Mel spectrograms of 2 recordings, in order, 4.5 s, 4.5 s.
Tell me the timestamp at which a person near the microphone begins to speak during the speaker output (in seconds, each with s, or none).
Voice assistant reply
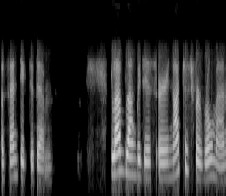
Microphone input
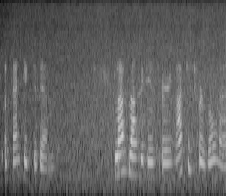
none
